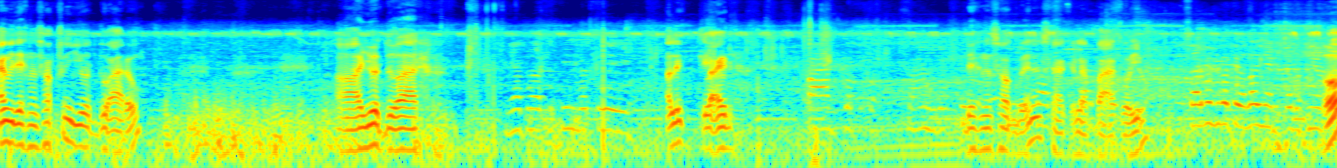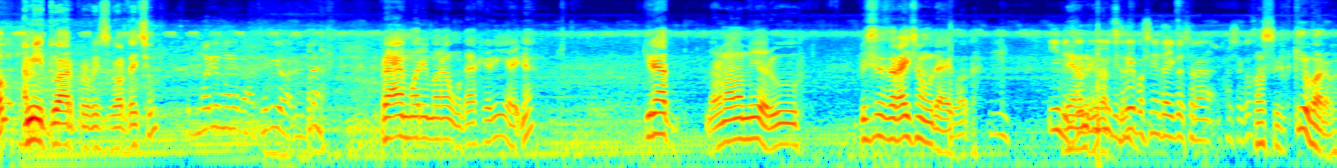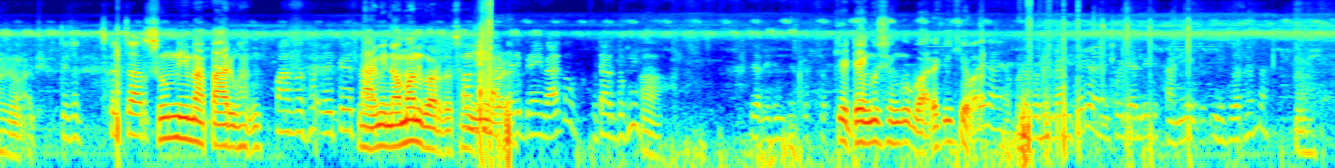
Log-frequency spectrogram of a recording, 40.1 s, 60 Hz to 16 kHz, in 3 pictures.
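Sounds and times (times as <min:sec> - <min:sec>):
insects chirping trill: 0:00.0 - 0:40.0
man talking: 0:03.3 - 0:18.8.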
